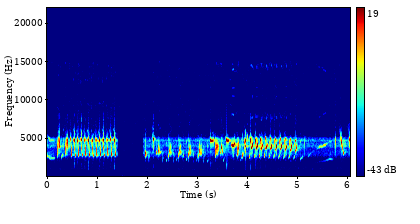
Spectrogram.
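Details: A European goldfinch sings in the Tadmait style, opening with a fast even trill of repeated high notes, pausing briefly, then delivering scattered sharp chirps that build into twittering and another rapid rattling run.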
